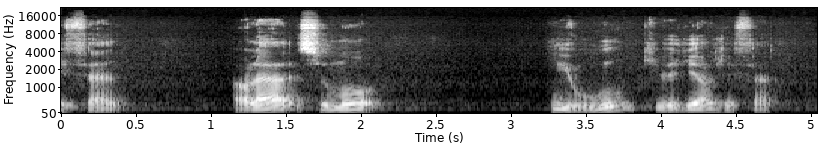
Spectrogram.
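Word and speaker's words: หิว: La prononciation et l'intonation est un peu particulière. H parce que la première lettre, c'est la lettre hip. Il faut arriver à faire sortir le l'air de la gorge.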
